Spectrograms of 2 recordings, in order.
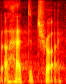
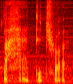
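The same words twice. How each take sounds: First: Said in the usual way. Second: Near-whisper, much softer; hushed repeat. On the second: Real, not acted. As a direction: let it sink in with a hushed echo. Softly repeats it for emphasis.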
